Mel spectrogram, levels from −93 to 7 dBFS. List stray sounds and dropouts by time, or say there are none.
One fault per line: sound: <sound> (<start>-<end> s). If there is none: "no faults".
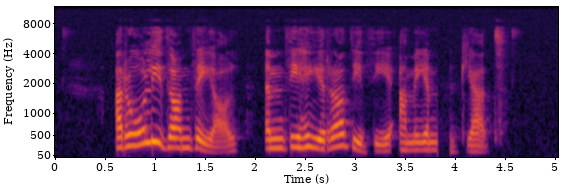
sound: dropout (3.8-3.9 s)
